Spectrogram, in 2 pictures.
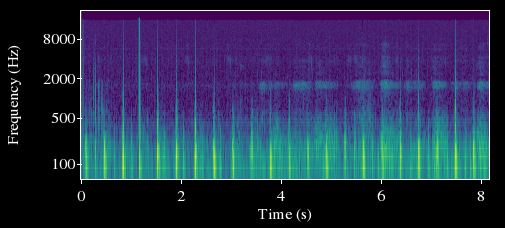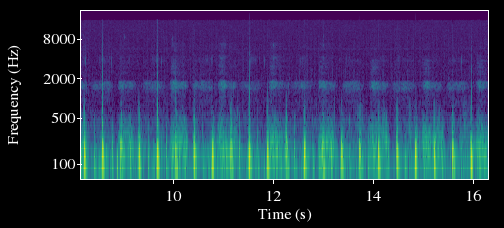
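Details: Heart sounds recorded after a combined beep test and squats: fast, regular low thumps at roughly 160 beats a minute with a faint hum behind, a rapid heartbeat after exercise.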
